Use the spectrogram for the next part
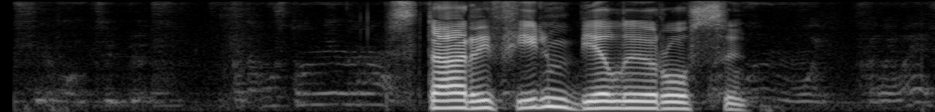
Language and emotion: Russian, neutral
